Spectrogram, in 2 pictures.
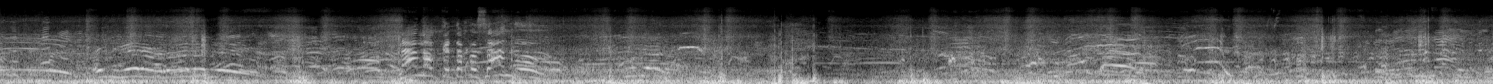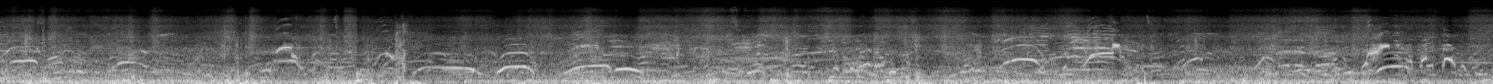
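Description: Wind rushes loudly past the microphone outdoors.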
